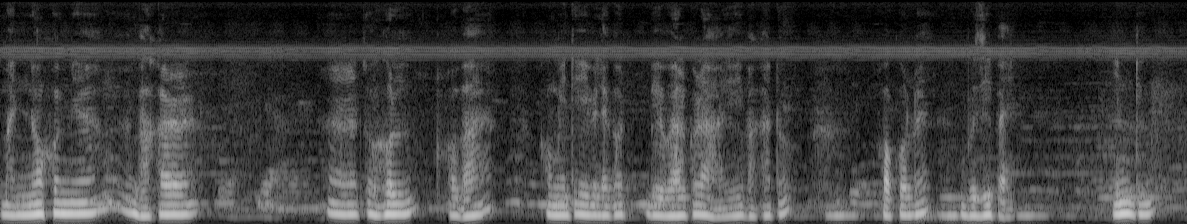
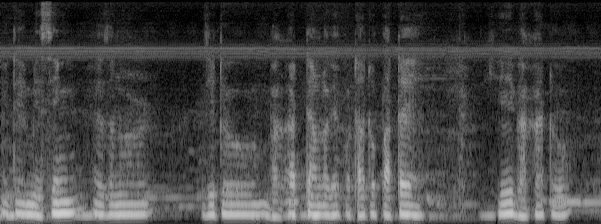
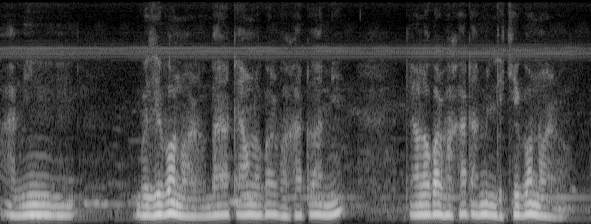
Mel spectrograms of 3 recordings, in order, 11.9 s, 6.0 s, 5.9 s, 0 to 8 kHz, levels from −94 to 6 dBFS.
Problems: constant background noise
